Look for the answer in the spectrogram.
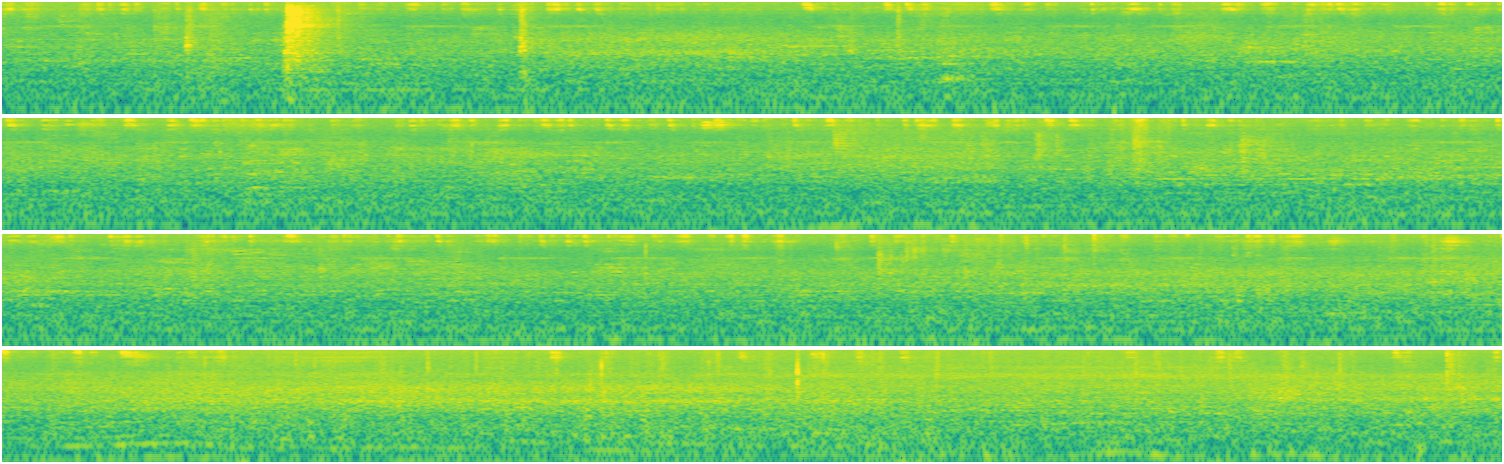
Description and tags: Lazy street in a residential neigborhood by night, no traffic, summer in the city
